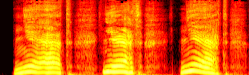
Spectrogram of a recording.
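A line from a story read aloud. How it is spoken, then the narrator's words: Shrieking. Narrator (Russian): завизжал тот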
